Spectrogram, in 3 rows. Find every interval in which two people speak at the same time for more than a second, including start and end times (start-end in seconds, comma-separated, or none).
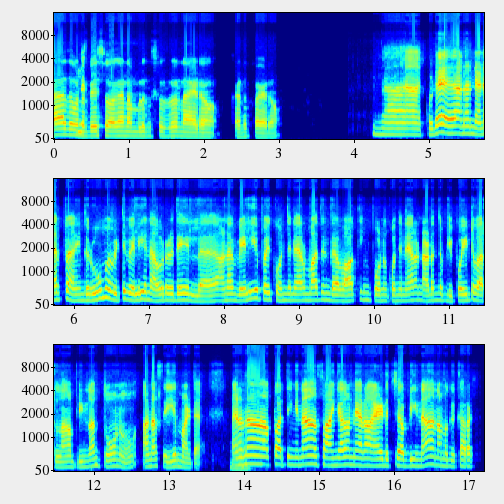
none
